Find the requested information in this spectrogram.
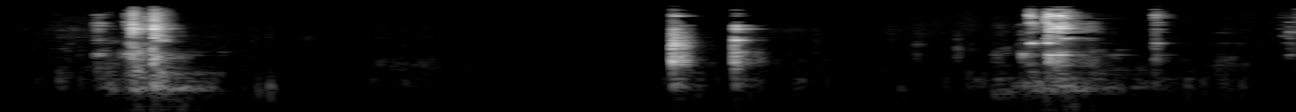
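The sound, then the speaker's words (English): Pans clink and rattle against the metal hooks of a hanging rack in an apartment kitchen in three separate bursts, fairly loud, with brief quiet gaps between the clattering jangles and no one speaking. “I hang up all of my hats and pans because there's this like rack with the hooks on it that just came with my apartment.”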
